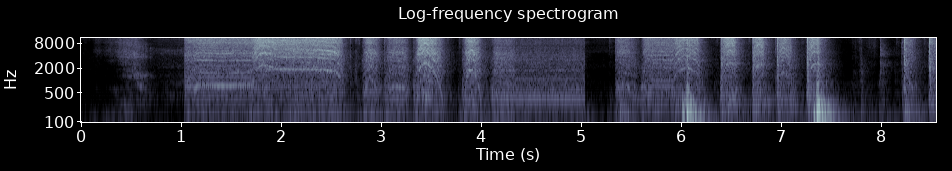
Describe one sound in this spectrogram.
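A cordless drill whirs in short bursts.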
